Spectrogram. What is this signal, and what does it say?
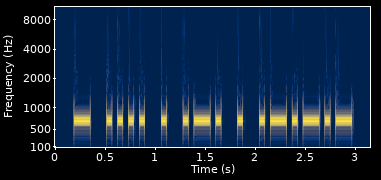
Morse code, heard as a keyed tone, about 22 wpm, 700 Hz. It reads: THERE.
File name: practice / 22wpm / Sentences with 3-Word Phrases - 22wpm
